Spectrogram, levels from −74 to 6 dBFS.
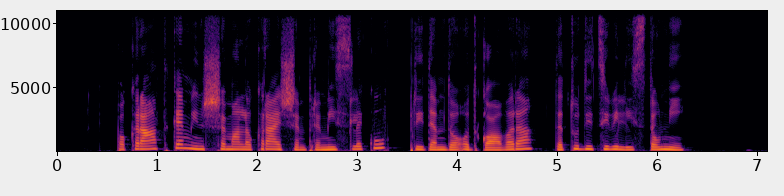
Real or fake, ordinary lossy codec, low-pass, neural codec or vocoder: real; none; none; none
